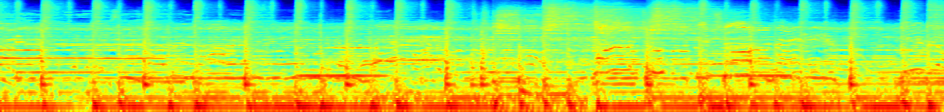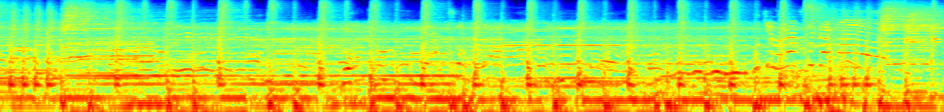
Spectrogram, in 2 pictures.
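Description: Live rock band playing loud: a drum kit keeps a steady beat under electric guitar and bass guitar, with a woman singing lead.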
